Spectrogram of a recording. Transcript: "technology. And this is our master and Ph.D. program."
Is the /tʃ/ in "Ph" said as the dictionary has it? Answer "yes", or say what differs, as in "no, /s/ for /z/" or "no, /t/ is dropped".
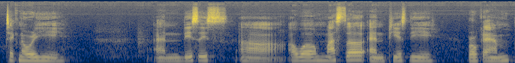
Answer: no, /s/ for /tʃ/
